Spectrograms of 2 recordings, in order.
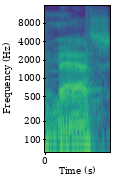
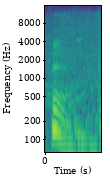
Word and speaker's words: Bass: Is it Bass or Bass? I mean, I'm thinking music. I'm sure. It's like if his dog is named Treble, then Rock his name Man is Bass. Oh, what the? Pronounced Bass. I like, don't know. Music. Like, I don't know if they're all, yeah, rock and roll, so he's probably just Bass.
